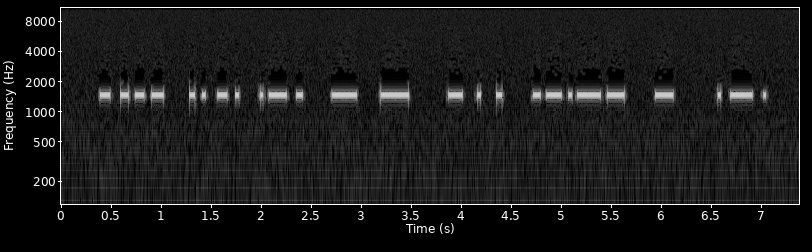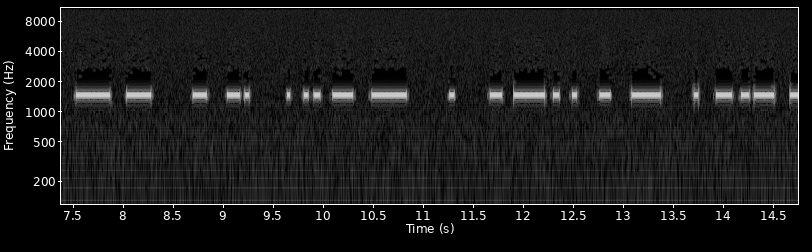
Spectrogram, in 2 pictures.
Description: Beeps of irregular length. There is no code.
